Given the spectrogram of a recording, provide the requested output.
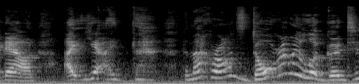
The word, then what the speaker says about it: macaron: know the difference but macaron macron you say it like French macaron uh with one o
